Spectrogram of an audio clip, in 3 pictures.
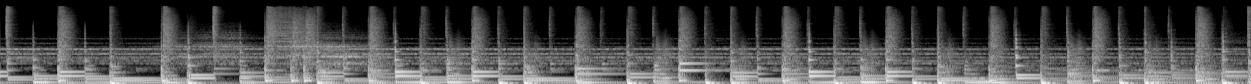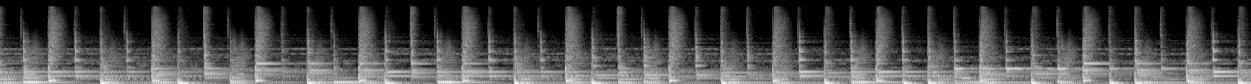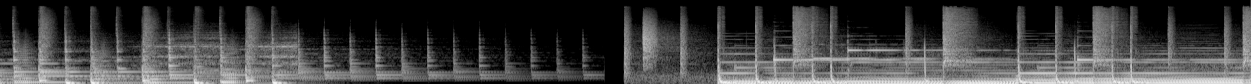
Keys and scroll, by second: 5.2 ctrl+1, 6.0 alt+z, 7.7 alt+z, 9.4 ctrl+b, 15.7 ctrl+1, 17.3 alt+s, 18.9 alt+z, 21.5 alt+z, 23.6 alt+b, 25.5 alt+z, 29.9 alt+b.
